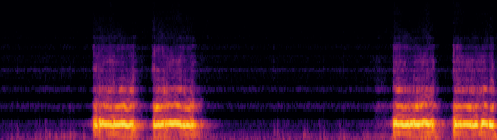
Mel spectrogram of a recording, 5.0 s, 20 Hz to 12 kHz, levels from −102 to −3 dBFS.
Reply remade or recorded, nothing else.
remade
